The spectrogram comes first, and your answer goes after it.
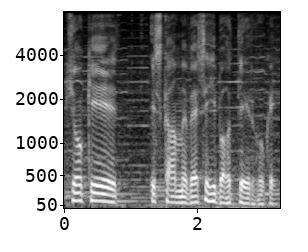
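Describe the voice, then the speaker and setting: A devoted older suitor. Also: male voice, low-pitched, lively intonation, unhurried, over music. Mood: tender. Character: older man, eager devoted suitor in love. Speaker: dubbing actor. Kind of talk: Urdu-dubbed TV drama.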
